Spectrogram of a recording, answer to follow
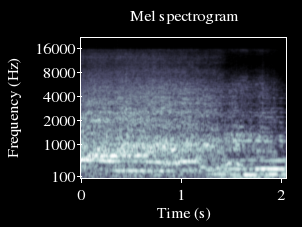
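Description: Recreated Godzilla-style monster roar: a loud, harsh, noisy cry that slowly falls in pitch and fades in the second half as synthesizer music comes in.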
